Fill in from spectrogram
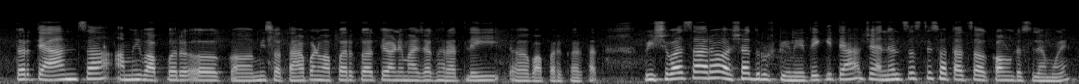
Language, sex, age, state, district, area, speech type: Marathi, female, 30-45, Maharashtra, Sindhudurg, rural, spontaneous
